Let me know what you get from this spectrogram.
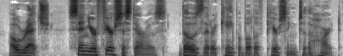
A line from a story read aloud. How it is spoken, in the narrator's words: He called out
